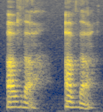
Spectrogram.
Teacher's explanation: So two schwas and a v and a th /ð/ in the middle.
